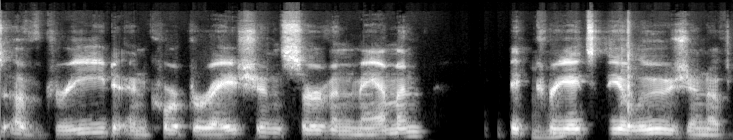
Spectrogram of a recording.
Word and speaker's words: mammon: It's mammon. Mammon, not mammoth, but mammon.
